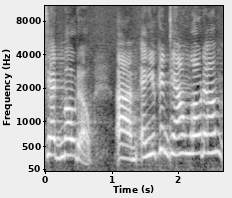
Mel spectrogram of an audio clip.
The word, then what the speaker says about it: Edmodo: I don't say it right, I want to say Edmundo. It's Edmodo.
